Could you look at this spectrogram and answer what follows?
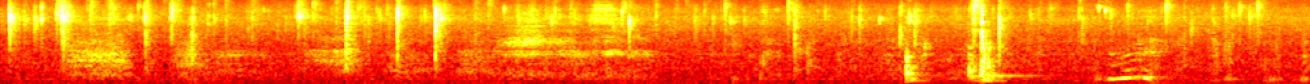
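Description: Butter sizzling in a frying pan under French toast, an uneven patter of small crackles and pops over a light hiss, with a few louder pops about two-thirds of the way in.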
